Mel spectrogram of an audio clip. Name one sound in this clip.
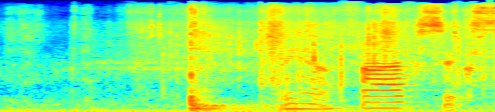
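Paper money rustles as bills are counted.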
